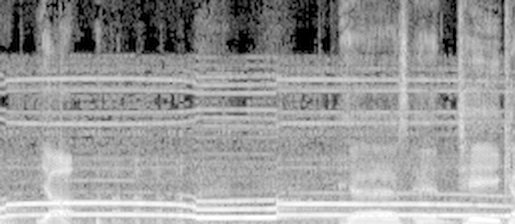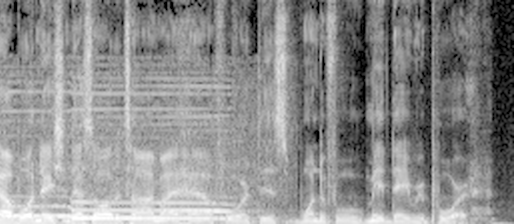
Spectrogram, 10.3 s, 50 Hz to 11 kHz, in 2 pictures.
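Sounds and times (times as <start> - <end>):
wolf howling: 0.0 - 8.0
speech: 0.4 - 1.1, 4.0 - 10.0.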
